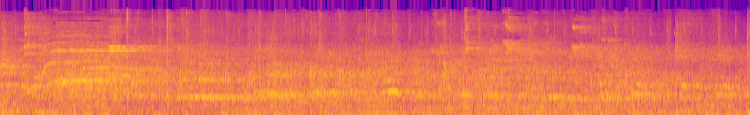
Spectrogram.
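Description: A crowd cheers and chatters in a large echoing gym.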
